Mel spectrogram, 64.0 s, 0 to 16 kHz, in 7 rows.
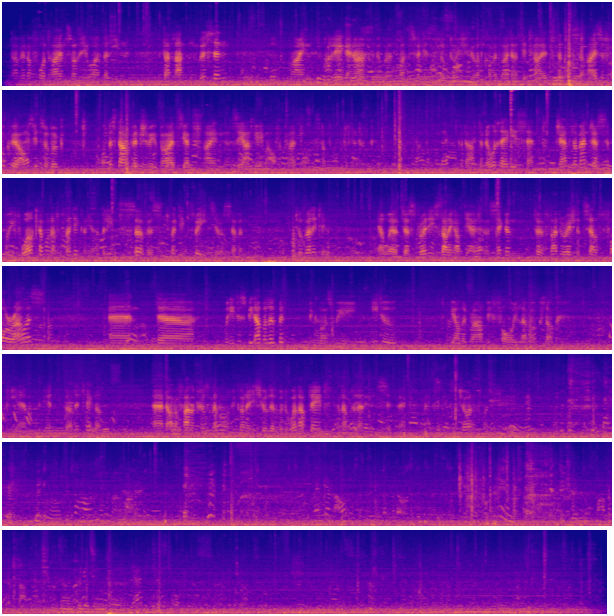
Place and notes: Madeira airport - flight AB2307
flight announcement before take off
